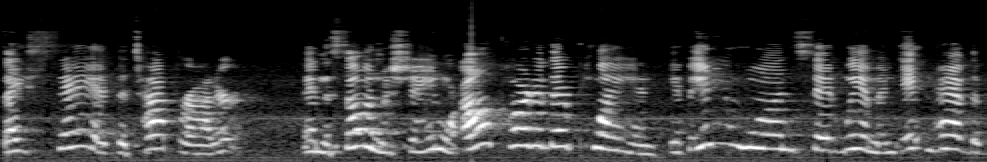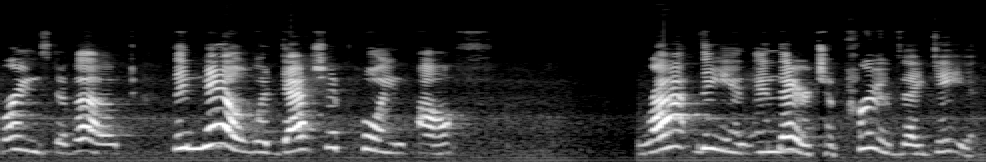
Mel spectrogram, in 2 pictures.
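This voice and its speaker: Woman, high-pitched, very leisurely pace, expressive storybook read-aloud, emphatic words, simple asides for children. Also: slow pace, dull audio. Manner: animated emphasis with simple explanatory asides for young listeners.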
